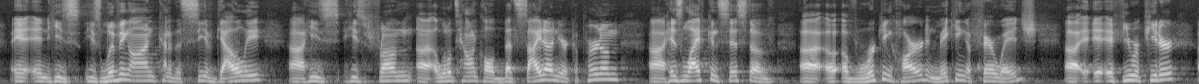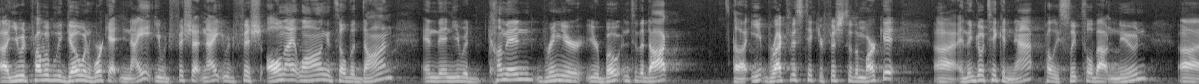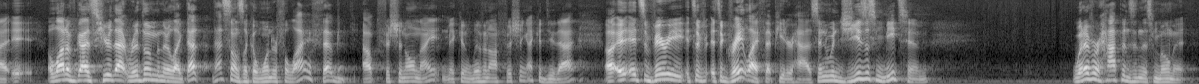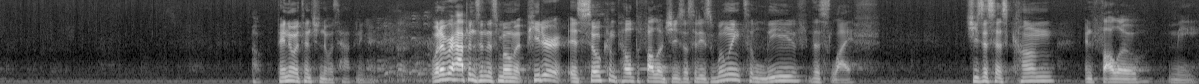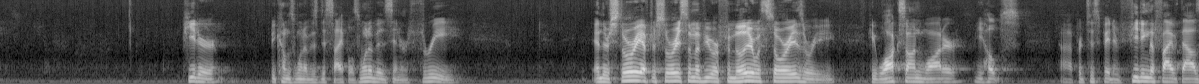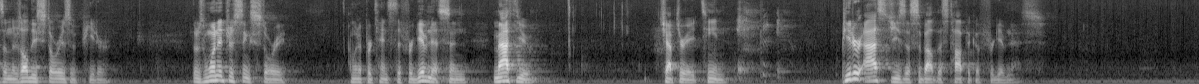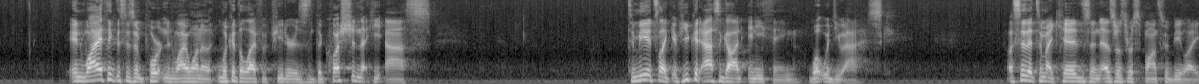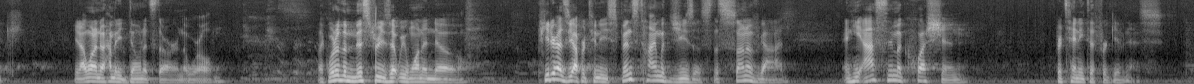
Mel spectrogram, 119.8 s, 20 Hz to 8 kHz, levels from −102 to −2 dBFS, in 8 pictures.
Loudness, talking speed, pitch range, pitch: -26 LUFS, 175 wpm, 115-150 Hz, 130 Hz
